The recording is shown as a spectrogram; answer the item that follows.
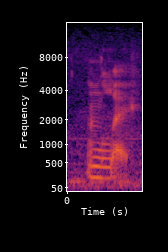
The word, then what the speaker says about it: anglais: Longley. What? Longley. Like long lay, but longley. Anglais. It's English in French. Like I speak English, so it's like I speak longley.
